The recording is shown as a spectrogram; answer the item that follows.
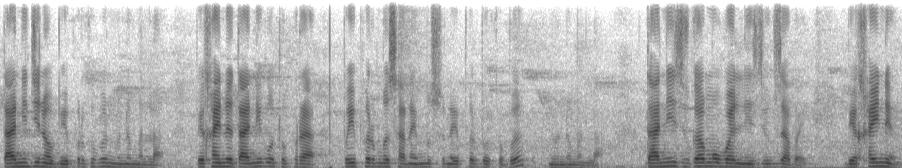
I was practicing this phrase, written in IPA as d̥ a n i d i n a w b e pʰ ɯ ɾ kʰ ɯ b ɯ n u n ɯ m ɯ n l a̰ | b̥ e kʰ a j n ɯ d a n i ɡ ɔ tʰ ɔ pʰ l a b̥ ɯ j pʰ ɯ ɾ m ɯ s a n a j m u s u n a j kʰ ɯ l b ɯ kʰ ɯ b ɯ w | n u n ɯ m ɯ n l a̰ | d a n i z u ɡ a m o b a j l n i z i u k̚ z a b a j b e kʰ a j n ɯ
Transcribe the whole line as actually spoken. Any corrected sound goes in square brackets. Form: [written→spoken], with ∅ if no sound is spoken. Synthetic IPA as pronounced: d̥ a n i d i n a w b e pʰ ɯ ɾ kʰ ɯ b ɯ n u n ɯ m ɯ n l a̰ | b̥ e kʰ a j n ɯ d a n i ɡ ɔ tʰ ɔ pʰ [l→ɾ] a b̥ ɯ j pʰ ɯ ɾ m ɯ s a n a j m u s u n a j [kʰ→pʰ] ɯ [l→ɾ] b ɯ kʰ ɯ b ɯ [w→∅] | n u n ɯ m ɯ n l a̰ | d a n i z u ɡ a m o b a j l n i z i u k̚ z a b a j b e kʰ a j n ɯ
